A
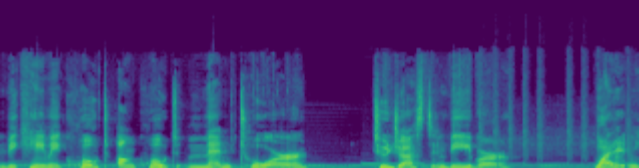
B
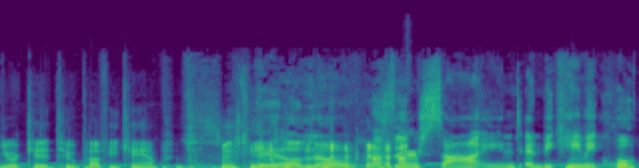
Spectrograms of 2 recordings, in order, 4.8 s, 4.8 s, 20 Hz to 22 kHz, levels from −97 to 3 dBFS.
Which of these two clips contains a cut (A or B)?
B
